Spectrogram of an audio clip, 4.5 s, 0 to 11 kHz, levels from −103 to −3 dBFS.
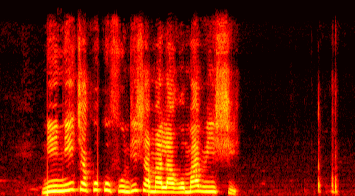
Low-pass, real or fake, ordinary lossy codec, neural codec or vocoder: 9.9 kHz; real; Opus, 32 kbps; none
